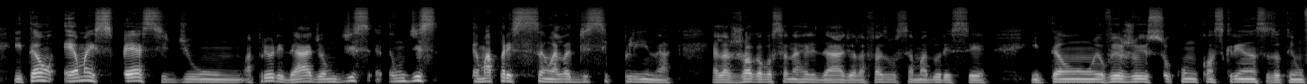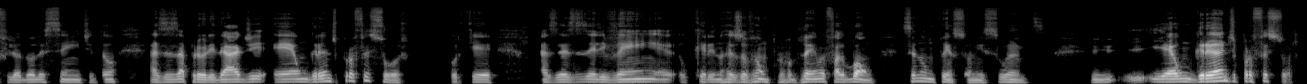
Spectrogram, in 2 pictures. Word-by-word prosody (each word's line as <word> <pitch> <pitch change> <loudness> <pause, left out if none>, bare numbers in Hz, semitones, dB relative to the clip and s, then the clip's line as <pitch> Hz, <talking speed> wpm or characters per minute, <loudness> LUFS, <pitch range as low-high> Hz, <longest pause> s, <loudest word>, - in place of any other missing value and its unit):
Então 170 +7 +2
é 150 +2 +4
uma 185 +2 +1
espécie 155 -5 +2
de 115 +2 -11
um 110 -3 -4
a 115 - -9
prioridade 135 -2 0
é - - 0
um 125 +1 -4
dis 155 +7 -5 0.2
é - - -8
um 150 +1 -3
dis 180 +3 0 0.3
é 135 - -4
uma 140 +1 +2
pressão, 145 -3 -1
ela 125 +1 -1
disciplina, 120 -3 -7 0.4
ela 110 0 -1
joga 130 +5 0
você 120 +2 -5
na 120 -1 -3
realidade, 105 -2 -3
ela 105 -1 -5
faz 115 +1 -6
você 115 0 -11
amadurecer. 105 -2 -4 0.4
Então, 120 +3 0
eu 115 - -1
vejo 130 0 +1
isso 130 - -2
com 130 -2 -3
com 130 - -10
as - - -6
crianças, 125 -5 -2
eu 105 - 0
tenho 110 +2 -3
um 110 - -3
filho 110 -1 -4
adolescente, 110 -2 -3
então, 115 +4 -4 0.3
às 105 -1 -1
vezes, 115 +2 -2
a 125 - +4
prioridade 115 +3 +4
é 120 +2 +3
um 125 0 0
grande 135 +4 +1
professor, 165 - -3 0.4
porque, 110 -1 -2 0.5
às 110 -2 -4
vezes, 115 +2 -1
ele 115 -1 +1
vem, 120 +3 +2
eh, 115 - -5 0.2
querendo 115 -2 -2
resolver 115 +1 0
um 120 - +2
problema, 115 +3 0
eu - - -8
falo: 115 - +2
"Bom, 110 -6 +4 0.3
você 145 - -2
não 140 -4 -1
pensou 110 -3 -3
nisso 100 +4 -5
antes?". 105 -5 -5 0.5
E 110 +1 -5
e - - +7
é 125 0 +11
um 130 -1 +4
grande 150 +5 +10
professor, - - -2
120 Hz, 170 wpm, -25 LUFS, 110-130 Hz, 0.5 s, é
